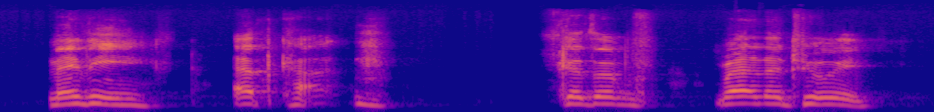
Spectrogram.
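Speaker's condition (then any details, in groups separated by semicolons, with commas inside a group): Cerebral palsy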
